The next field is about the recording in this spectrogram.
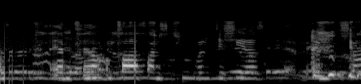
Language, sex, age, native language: Icelandic, male, 12, Icelandic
